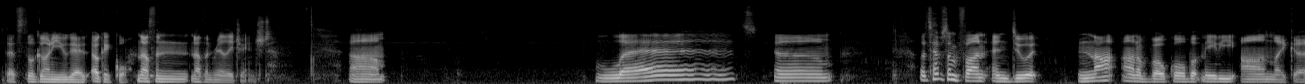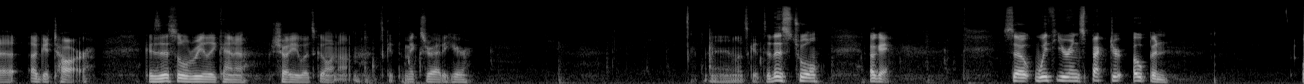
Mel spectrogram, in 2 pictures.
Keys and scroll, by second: 16.7 F3, 20.1 1, 21.2 e.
